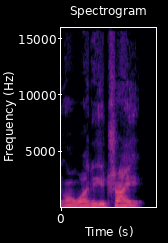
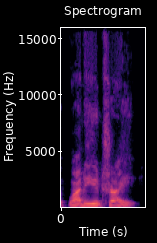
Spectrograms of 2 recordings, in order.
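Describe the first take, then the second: First: A real open invitation to try; honestly wondering if they'd try it; inquisitive. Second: A challenge that means don't you dare; threatening. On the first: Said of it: "in an inquisitive way". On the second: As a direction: warn them off with a dare. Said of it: "saying in a threatening way". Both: Shown as a demonstration.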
